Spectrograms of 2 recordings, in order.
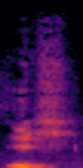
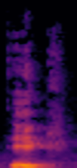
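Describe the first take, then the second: First: The ending is said with a Standard German accent. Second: The ending is said with a South German accent. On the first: "but in Standard German, it is ich" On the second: "In South German, this can be ich"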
